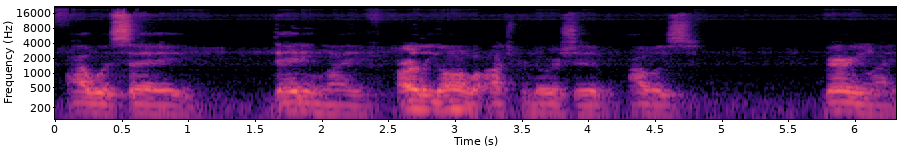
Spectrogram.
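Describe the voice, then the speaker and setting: A somewhat breathy man with an American accent, very deep and low in pitch, dark and mellow in tone, monotone and flat, with long, frequent pauses and audible room echo. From Oklahoma, Lawton. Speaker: entrepreneur. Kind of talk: interview.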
